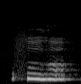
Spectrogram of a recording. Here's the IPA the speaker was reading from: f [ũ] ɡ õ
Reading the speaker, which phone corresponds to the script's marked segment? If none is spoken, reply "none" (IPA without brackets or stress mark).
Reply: ũ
